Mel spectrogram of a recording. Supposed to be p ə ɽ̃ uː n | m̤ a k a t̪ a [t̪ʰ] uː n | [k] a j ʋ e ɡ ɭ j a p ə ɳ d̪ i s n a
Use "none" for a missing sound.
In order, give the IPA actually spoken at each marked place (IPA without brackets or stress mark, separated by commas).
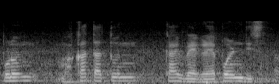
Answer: t̪, k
